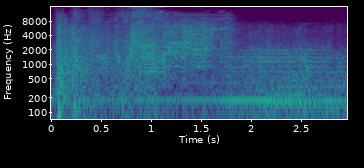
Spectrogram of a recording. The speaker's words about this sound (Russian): через лобовое стекло стреляет по грузовику.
